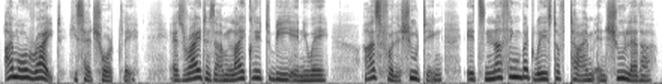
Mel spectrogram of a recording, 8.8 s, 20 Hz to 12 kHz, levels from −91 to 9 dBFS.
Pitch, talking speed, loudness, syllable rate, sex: 235 Hz, 175 wpm, -16 LUFS, 4.9 syllables/s, female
